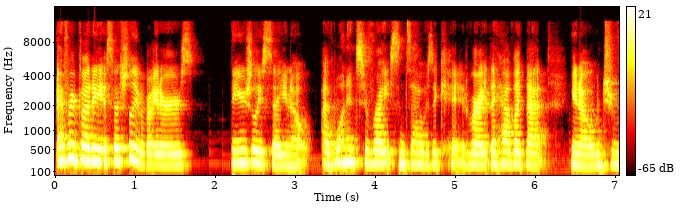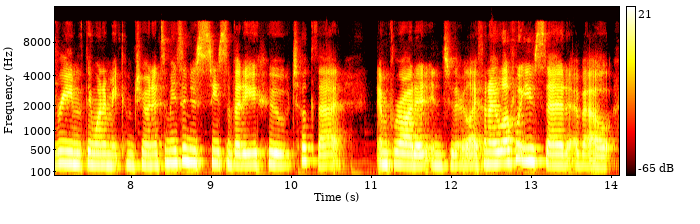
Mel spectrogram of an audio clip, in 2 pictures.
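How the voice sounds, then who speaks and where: A woman's voice: medium pitch, steady tone, a little fast. A woman hosting a podcast interview, chatty and encouraging, with lots of "you know". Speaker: podcast host.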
